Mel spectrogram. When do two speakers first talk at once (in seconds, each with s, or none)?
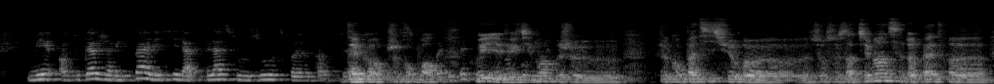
3.4 s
